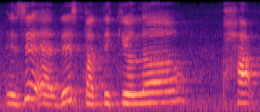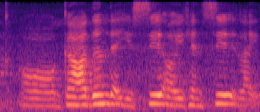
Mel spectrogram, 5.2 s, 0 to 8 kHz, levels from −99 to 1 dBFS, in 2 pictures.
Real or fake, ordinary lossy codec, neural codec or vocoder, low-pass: real; none; none; 7.2 kHz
